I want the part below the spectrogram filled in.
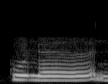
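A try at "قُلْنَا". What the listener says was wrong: نہیں قل اس طرح نہیں ہے. لام پہ سکون ہے.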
